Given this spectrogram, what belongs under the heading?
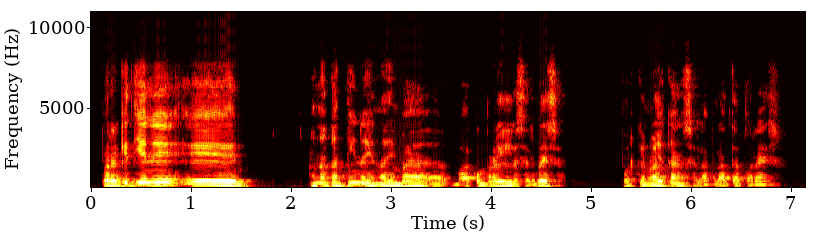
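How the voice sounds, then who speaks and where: A man speaks in an ordinary speaking voice that is fairly high in pitch and has ordinary pitch variation. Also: moderate pace. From Colombia. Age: 60s. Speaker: religious video preacher. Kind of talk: informal religious talk with political commentary.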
